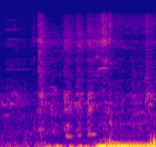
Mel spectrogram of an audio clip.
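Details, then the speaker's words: Car started with key on, AC button pressed and only the blower running, no cooling: brief steady cranking, catches after about a second and settles into a firm low rumble; normal start, no extra load from AC. "Oke jadi untuk starter kita eh masih di kategorikan normal Heeh dalam artian eh di sistem AC itu tidak terbebani ya atau mesin tidak terbebani dengan sistem AC yang menyala tadi"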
